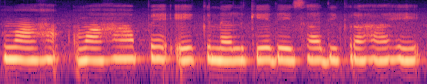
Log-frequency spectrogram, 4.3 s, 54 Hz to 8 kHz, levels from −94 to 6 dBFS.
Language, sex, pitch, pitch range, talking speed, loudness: Hindi, female, 230 Hz, 225-240 Hz, 140 wpm, -11 LUFS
